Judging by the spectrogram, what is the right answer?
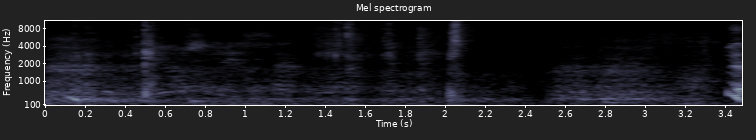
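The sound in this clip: Pages of a Bible are flipped to Psalm 51, making light papery rustles and quick ticking flicks beneath a person talking.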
